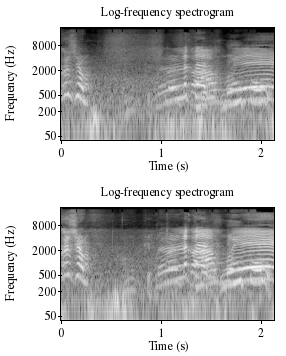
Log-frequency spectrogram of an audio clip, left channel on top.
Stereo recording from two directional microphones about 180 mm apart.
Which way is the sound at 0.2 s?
30° left (ahead or behind).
